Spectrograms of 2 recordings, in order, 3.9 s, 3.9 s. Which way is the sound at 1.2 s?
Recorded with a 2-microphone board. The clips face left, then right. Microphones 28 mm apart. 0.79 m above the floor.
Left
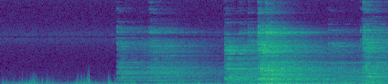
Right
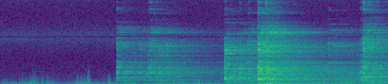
45° right (ahead or behind).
